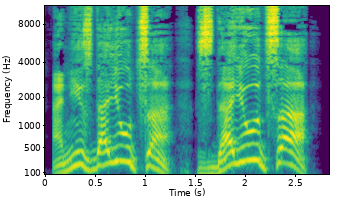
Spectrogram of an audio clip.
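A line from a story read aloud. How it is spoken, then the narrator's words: Yelling in a foreign language. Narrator (Russian): заорал Сергей по-нурмански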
